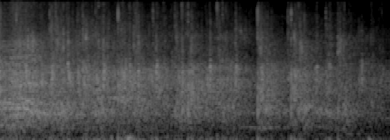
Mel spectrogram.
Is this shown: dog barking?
no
